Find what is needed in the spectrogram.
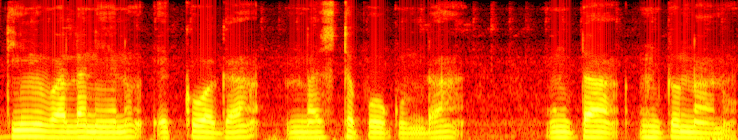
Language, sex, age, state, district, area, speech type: Telugu, male, 18-30, Telangana, Peddapalli, rural, spontaneous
